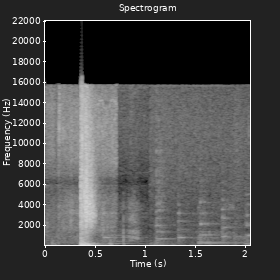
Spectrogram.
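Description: A single heavy thud about a third of a second in, over soft background music.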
